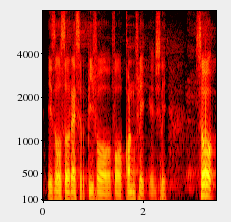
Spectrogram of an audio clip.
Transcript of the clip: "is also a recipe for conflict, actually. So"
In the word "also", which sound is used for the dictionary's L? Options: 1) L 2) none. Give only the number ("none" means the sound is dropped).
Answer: 1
